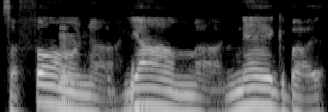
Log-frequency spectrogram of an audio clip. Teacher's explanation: Directional hay is generally not stressed. So that's why you see all the stress marks are penultimate.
